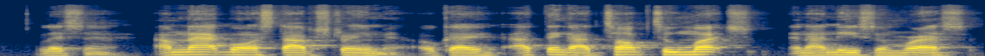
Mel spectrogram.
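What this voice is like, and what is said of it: Strained, fading voice. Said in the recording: “Sorry if I'm losing my voice.”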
